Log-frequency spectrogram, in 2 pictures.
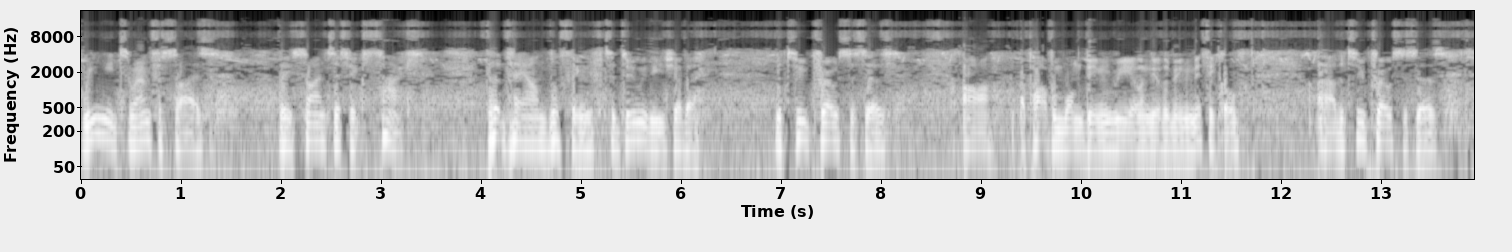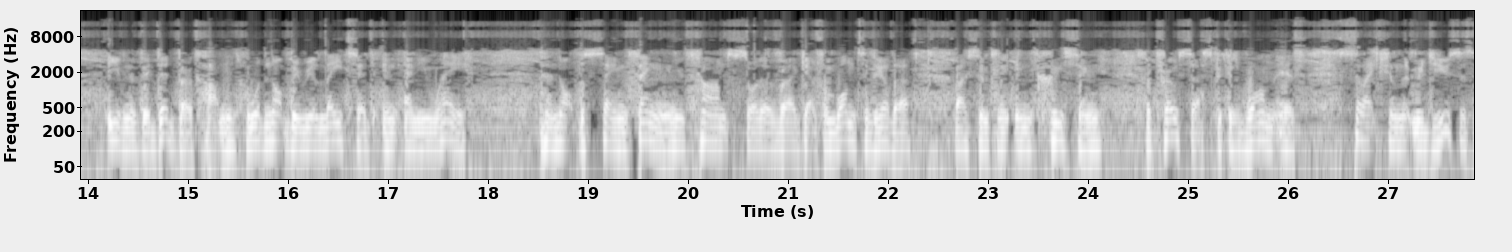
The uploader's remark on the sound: while out walking his dog, Fraser.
